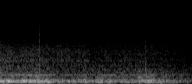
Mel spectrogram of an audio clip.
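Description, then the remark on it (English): A low, rolling rumble of thunder from a thunderstorm fills the moment, deep and steady for a couple of seconds with a few faint crackles on top, and no voices over it. “Thunderstorm happened. Wow. Yeah, did you hear that?”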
